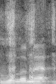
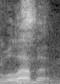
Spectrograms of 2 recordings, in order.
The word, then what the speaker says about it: Willamette: And how that happened is they went out to the I'm going to get this name wrong, with the Willamette Valley in Oregon. Yeah, the Willamette.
